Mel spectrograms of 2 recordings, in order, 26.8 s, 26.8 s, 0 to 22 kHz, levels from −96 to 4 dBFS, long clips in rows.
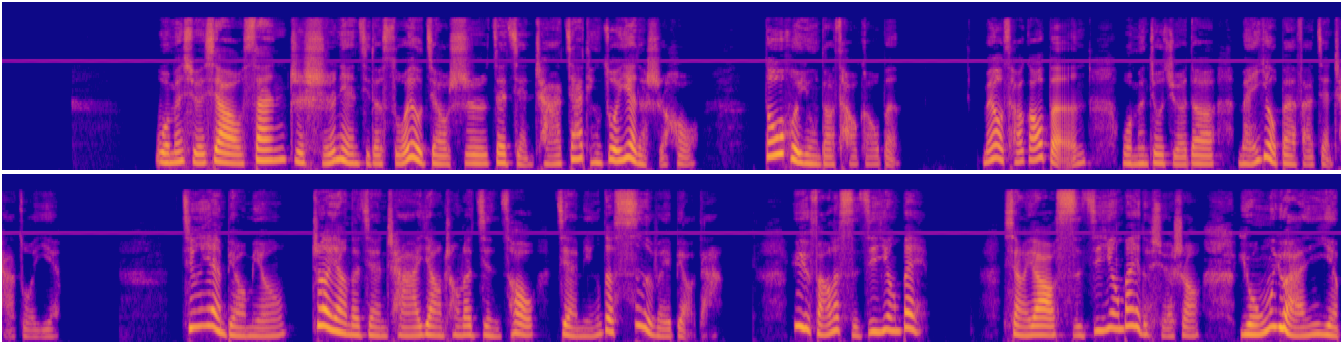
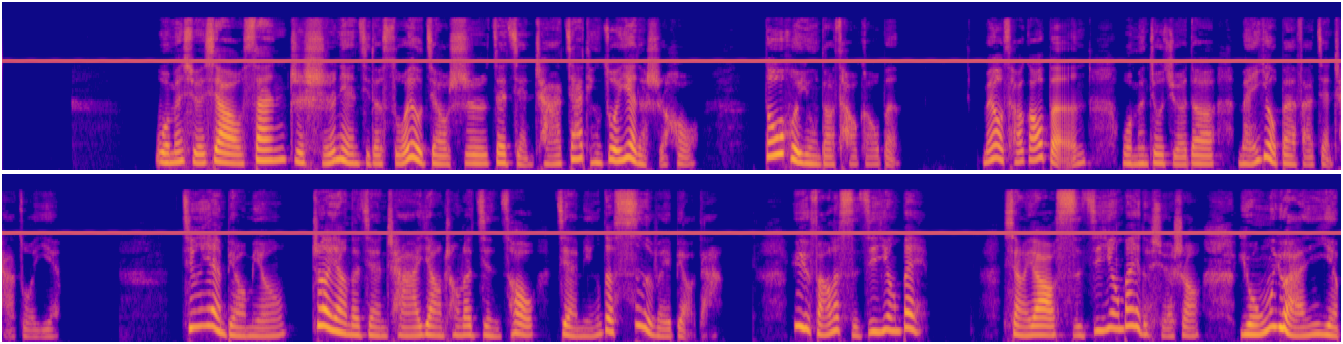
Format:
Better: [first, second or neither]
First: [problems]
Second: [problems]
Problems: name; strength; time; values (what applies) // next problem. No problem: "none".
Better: first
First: high-pitched whine; faint; throughout; 5 kHz, 35 dB below the speech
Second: high-pitched whine; loud; throughout; 5 kHz, 9 dB below the speech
